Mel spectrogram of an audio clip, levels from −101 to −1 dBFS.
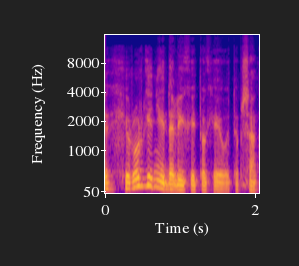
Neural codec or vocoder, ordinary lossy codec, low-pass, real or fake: vocoder, 44.1 kHz, 128 mel bands every 256 samples, BigVGAN v2; Opus, 32 kbps; 14.4 kHz; fake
